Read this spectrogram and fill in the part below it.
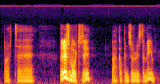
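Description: A man's voice: medium pitch, a little fast, a bit bright, muffled recording. Easygoing man co-hosting a podcast. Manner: easygoing, agreeable, chuckles, uses fillers. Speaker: podcast co-host. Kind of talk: casual chat about a video game.

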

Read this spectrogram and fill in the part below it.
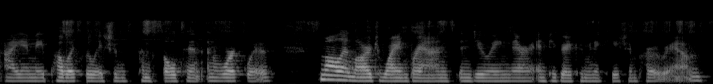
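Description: A woman from Ecuador with a low voice introduces herself on a podcast. She sounds polished and professional. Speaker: guest, public relations consultant. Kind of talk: self-introduction.

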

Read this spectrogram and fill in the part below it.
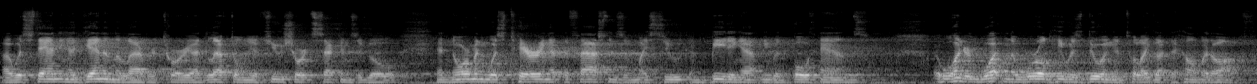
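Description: A man acting a haunted scientist recounting cosmic horror, dramatically and deliberately, in a 1940s-style radio play. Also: on the low side, fairly even intonation, a bit bright, close to an everyday voice. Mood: haunted, brooding. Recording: echoey hall, long reverb, faint noise.

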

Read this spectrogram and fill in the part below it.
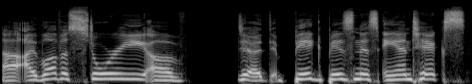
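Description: A woman's voice: fairly high pitch, slow, clear, resonant tone, dry recording, clean studio sound. A woman podcast co-host talking casually and enthusiastically, in a chatty way. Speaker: podcast co-host pitching movies. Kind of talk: casual chat.

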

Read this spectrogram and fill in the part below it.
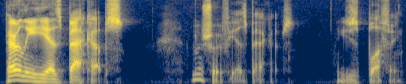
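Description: A man voicing a worried, apologetic man explaining himself haltingly in a tabletop role-playing show. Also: medium pitch, big pitch swings, fairly bright tone. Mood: earnest, apologetic.

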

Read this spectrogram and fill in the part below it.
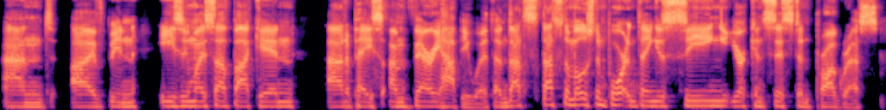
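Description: A man talks through a personal update in a bright, forceful voice. He is candid and reflective and pauses often. The sound is close and dry, with no room around it. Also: mid-range voice, no room sound. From Ireland. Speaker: language-learning vlogger. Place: home.

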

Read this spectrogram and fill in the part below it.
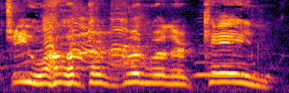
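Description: A man playing an excitable, casual homeless onlooker in an audio drama. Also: very high-pitched, unhurried, a crowd in the background.

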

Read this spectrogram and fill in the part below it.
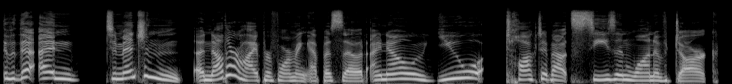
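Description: A woman's voice: mid-range voice, sing-song, unhurried, few pauses, darkish tone, dry recording, studio quality. A woman talking as a podcast co-host in a casual, conversational way. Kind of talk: casual chat about shows and films.

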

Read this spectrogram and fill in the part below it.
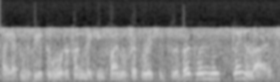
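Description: Mild polite scientist husband in old radio drama, brisk and precise, noisy thin recording. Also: male voice, fairly low pitch, very animated, phone-quality sound. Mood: chatty, pleased.

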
